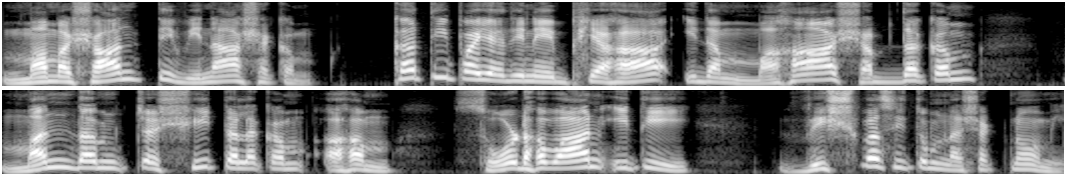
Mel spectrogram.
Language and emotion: Sanskrit, angry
